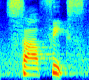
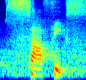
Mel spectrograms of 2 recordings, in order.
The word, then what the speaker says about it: suffix: তাহলে আমরা কিন্তু দুটি মিলে একটি উচ্চারণ করব, সাফিক্স, নট সুফিক্স। সুফিক্স কেন না?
